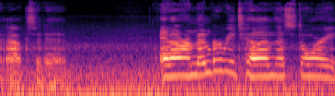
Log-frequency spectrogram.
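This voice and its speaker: With an American accent and an animated tone, a woman talks at a moderate pace amid noticeable background noise and audible room echo. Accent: sounds more country when sick. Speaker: vlogger. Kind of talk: casual chat.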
